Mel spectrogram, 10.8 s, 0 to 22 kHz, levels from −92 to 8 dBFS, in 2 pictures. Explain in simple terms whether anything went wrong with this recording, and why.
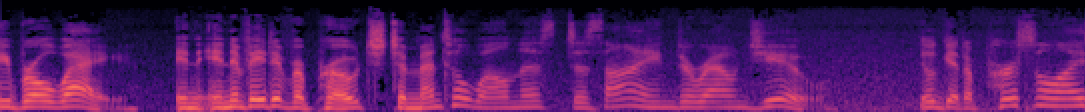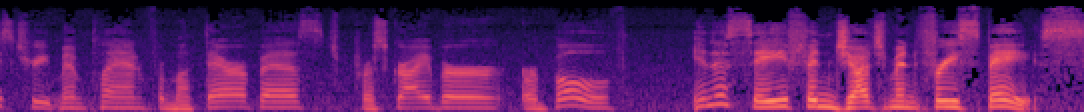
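Around 2 s the voice drops, likely because the talker moved back from the microphone. From 2.06 to 7.06 s, automatic gain rising slowly turns the level back up. The voice and the room noise swell together over those five seconds.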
